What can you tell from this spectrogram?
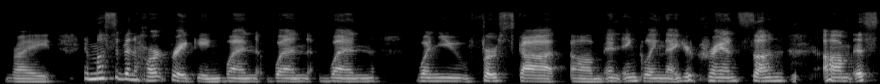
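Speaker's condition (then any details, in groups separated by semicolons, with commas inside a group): Stuttering; stuttering since childhood; repeated words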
